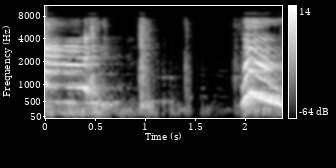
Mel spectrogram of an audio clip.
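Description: A woman's voice giving one high, held call like a 'woo', lasting about half a second. A second call that falls in pitch starts right at the end.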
